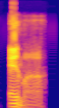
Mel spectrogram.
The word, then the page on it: emmer: British English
